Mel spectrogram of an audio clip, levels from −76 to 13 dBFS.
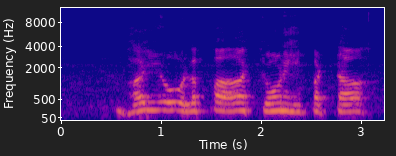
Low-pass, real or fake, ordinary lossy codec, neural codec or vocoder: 10.8 kHz; fake; MP3, 96 kbps; codec, 44.1 kHz, 7.8 kbps, Pupu-Codec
